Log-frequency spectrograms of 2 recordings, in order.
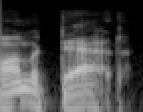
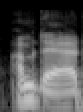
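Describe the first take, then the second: First: It is said in an overwhelmed, sinking tone. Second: It is said in a casual, matter-of-fact tone. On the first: The full weight of the role has sunk in. "the implications of being actually realizing" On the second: It is a simple statement of fact. "you see the tone difference"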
